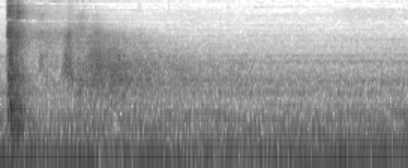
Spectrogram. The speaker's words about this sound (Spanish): instintivamente disparé un proyectil por encima de su cabeza hacia el bosque.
